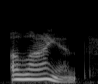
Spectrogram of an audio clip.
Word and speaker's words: alliance: The first sound in the word alliance is the unstressed vowel sound schwa pronounced like a schwa is also known as the natural or neutral vowel sound.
